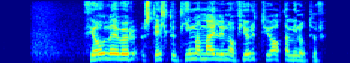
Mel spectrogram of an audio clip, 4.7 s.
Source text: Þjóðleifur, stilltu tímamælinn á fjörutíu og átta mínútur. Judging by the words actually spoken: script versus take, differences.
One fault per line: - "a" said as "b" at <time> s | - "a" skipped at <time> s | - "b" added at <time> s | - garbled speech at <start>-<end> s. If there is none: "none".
none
